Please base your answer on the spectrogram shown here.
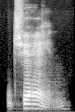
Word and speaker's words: Jane: Ok, mình sẽ không đọc là Zen. Zen là sang âm Z rồi nhé. Giờ Zen. Mình không đọc là Yen. Yen là sang âm dễ dãng vậy. Mình cũng không đọc là Chen. Chen là sang âm chờ rồi. Mình đọc là Jane.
